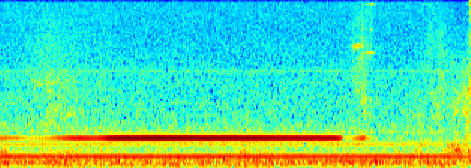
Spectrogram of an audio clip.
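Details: Simulated ASMR hearing-exam roleplay of a Rinne test: a struck tuning fork is placed on the mastoid process behind the ear, then moved next to the ear; its steady pure hum fades and ends with a soft tap.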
